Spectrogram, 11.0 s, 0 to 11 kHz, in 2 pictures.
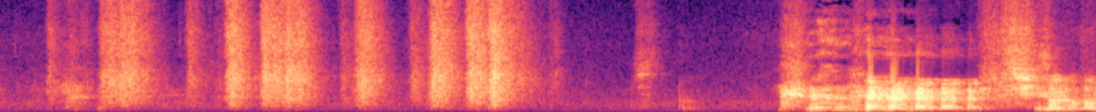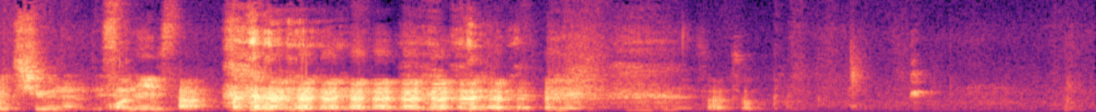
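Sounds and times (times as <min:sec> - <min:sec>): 
faint steady hum: 0:00.0 - 0:10.9
plastic bag crinkling and rustling: 0:00.3 - 0:02.8
laughter: 0:03.9 - 0:05.2, 0:06.6 - 0:09.4
speech: 0:04.0 - 0:09.4.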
